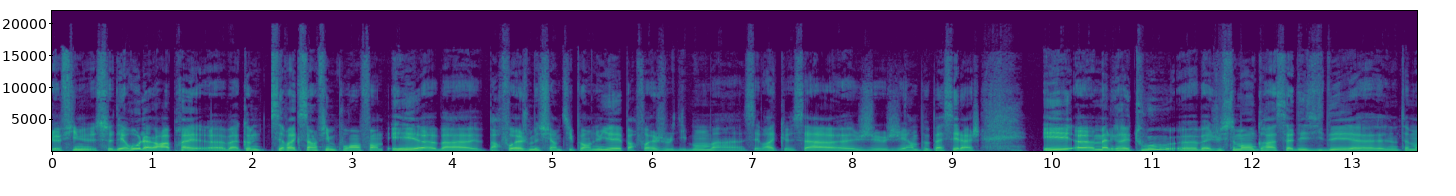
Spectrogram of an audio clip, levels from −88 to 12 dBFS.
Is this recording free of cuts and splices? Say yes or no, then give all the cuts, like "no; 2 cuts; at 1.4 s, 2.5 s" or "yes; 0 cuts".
no; 2 cuts; at 2.2 s, 3.3 s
